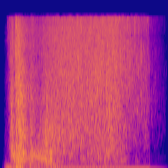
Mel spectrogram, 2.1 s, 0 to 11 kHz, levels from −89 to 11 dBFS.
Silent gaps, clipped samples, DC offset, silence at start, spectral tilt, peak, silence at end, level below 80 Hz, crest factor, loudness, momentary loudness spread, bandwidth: none; under 0.1%; under 0.1%; 0 s; -1.5 dB/octave; -2 dBFS; 0 s; -36 dBFS; 18 dB; -17 LUFS; 9 LU; 8.2 kHz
